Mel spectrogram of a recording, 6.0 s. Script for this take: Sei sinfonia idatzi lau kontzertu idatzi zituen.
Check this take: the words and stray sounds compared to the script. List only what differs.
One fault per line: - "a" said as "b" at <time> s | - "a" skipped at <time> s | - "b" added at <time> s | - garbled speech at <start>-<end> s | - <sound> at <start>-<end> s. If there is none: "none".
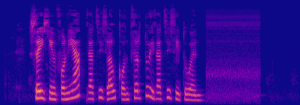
none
